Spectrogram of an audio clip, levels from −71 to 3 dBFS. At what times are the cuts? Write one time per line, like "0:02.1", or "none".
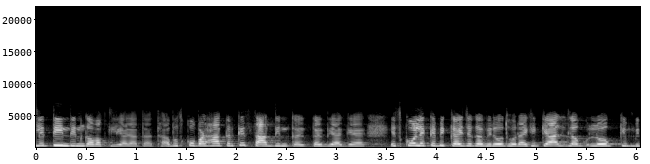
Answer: none

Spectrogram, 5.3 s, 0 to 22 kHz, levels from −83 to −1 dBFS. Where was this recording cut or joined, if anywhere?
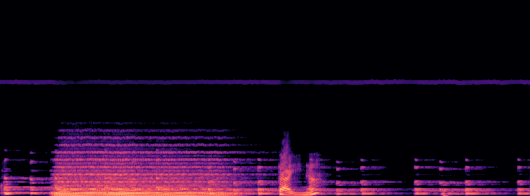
none

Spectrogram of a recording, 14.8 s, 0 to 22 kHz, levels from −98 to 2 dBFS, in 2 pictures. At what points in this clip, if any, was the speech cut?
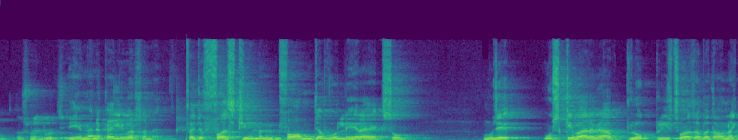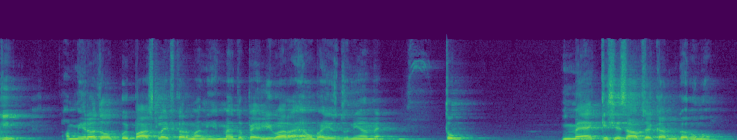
0:01.8

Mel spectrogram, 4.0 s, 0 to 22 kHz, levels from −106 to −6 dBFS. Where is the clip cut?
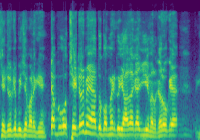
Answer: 0:01.0

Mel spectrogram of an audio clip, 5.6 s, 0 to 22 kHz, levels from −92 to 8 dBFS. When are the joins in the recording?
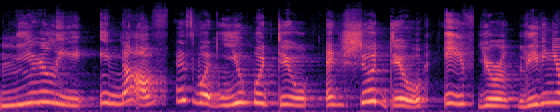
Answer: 0:00.9
0:01.6
0:04.5

